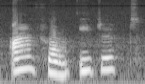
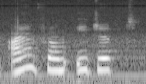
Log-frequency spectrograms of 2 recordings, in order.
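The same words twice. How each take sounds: The two takes are said the same way.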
